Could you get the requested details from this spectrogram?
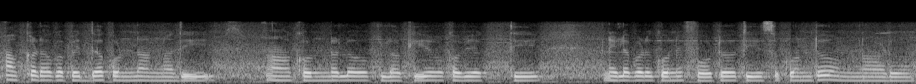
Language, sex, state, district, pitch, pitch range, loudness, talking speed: Telugu, female, Andhra Pradesh, Annamaya, 185 Hz, 180-190 Hz, -16 LUFS, 90 wpm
